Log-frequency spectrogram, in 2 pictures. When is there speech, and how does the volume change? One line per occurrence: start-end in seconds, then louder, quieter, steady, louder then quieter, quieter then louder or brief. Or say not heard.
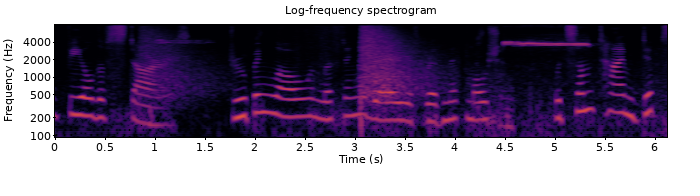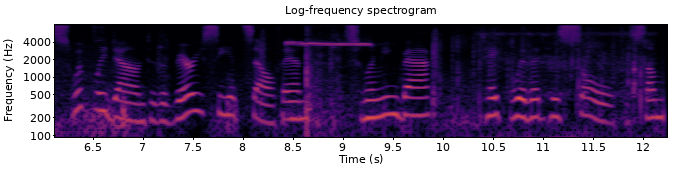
0.0-12.1 steady.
